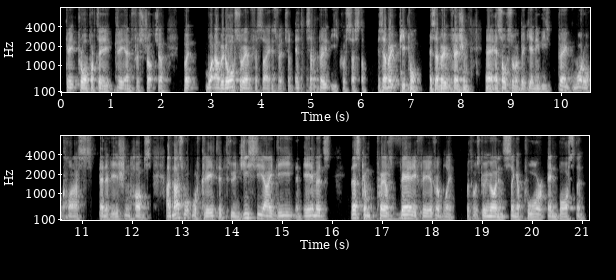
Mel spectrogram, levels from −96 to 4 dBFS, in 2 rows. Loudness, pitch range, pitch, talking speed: -16 LUFS, 95-115 Hz, 105 Hz, 145 wpm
